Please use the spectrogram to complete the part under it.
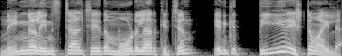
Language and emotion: Malayalam, angry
